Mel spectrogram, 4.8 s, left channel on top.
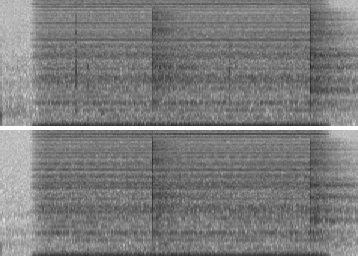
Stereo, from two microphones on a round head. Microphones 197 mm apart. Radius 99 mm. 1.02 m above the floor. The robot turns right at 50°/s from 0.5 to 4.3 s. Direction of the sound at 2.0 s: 35° right (ahead or behind).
